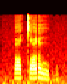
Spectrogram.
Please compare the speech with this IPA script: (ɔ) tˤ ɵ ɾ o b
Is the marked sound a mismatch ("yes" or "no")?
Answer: yes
